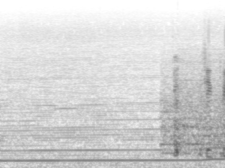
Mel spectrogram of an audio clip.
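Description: A Formula Vee race car engine in iRacing at Laguna Seca holds a steady tonal drone, then rises into louder revving with brief bursts of tire noise near the end.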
